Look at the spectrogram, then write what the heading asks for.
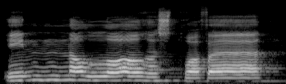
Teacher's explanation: إِنَّ اللَّهَ اصْطَفَى، إِنَّ اللَّهَ اصْطَفَى، إِنَّ اللَّهَ اصْطَفَى، یا نہیں پڑھا جاتا، یا پر حرکت نہیں ہے، ٹھیک ہے، اور فا پر کھڑا زبر ہے، اس کو ایک الف کی مقدار تک کھینچیں گے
